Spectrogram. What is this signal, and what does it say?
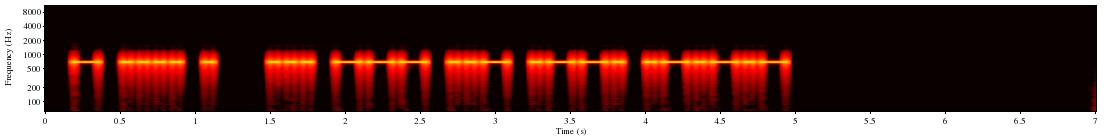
Morse code, heard as a keyed tone, about 22 wpm, 700 Hz. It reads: THE SOUP.
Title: Sentences from Top 1000 Words - Review Part 6 - 22wpm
